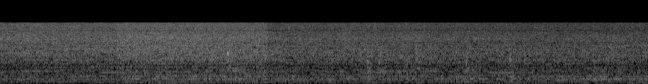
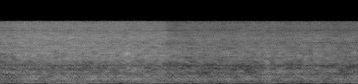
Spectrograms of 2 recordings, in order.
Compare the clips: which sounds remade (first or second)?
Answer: second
